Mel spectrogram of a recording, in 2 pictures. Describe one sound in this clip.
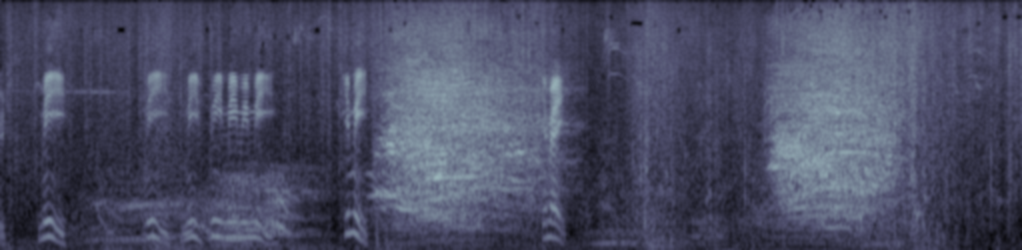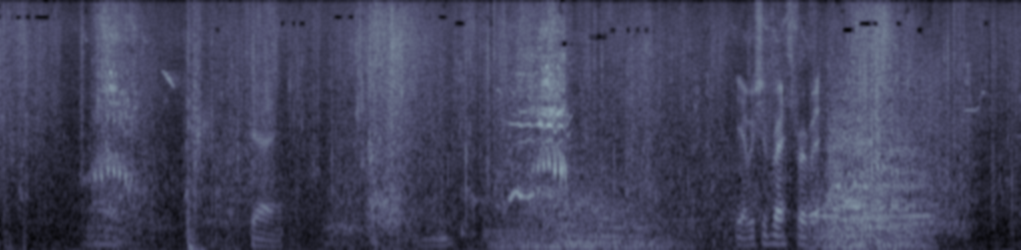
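Dinosaurs roar and screech loudly.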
